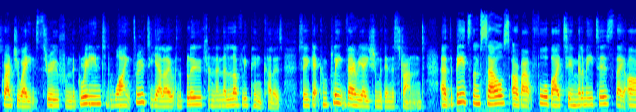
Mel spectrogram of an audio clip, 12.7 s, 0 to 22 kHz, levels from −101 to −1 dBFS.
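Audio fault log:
0.57–5.13 s, repeated packet loss (robotic sound): 21 short dropouts, longest 34 ms, each patched by stretching the last sound, so it goes choppy and robotic.
7.03–7.59 s, jitter buffer speed-up: the receiver trimmed around 40 ms in tiny pitch-period slices to shed backlog, so it plays at 105% speed, same pitch, and feels hurried.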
